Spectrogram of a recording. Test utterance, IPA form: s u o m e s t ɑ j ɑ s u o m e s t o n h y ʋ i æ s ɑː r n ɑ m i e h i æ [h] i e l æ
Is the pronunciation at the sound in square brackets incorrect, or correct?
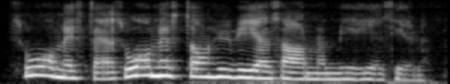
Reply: incorrect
